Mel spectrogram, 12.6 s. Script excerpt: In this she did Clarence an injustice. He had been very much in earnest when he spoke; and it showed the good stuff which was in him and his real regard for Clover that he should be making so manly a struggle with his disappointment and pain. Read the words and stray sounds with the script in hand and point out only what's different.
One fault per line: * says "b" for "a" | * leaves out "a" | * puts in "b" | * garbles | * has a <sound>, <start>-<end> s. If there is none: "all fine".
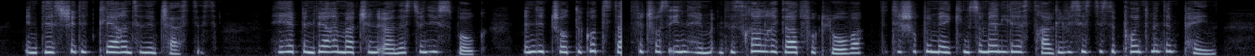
* has a dropout, 6.2-6.3 s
